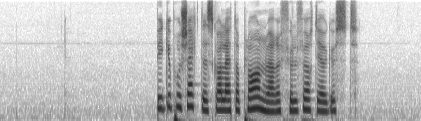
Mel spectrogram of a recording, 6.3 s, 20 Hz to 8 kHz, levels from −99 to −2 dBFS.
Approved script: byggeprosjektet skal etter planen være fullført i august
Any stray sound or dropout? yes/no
no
